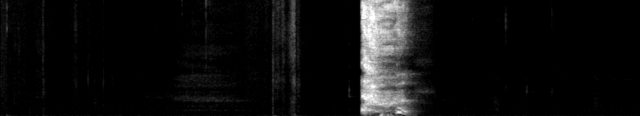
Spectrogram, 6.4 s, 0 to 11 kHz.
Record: {"cough_length": "6.4 s", "cough_amplitude": 9855, "cough_signal_mean_std_ratio": 0.22, "survey_phase": "beta (2021-08-13 to 2022-03-07)", "age": "18-44", "gender": "Female", "wearing_mask": "No", "symptom_cough_any": true, "smoker_status": "Never smoked", "respiratory_condition_asthma": false, "respiratory_condition_other": false, "recruitment_source": "REACT", "submission_delay": "2 days", "covid_test_result": "Negative", "covid_test_method": "RT-qPCR"}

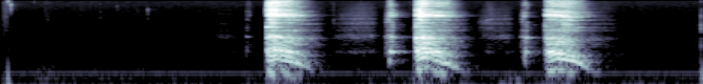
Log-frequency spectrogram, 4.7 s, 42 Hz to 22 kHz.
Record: {"three_cough_length": "4.7 s", "three_cough_amplitude": 4837, "three_cough_signal_mean_std_ratio": 0.35, "survey_phase": "beta (2021-08-13 to 2022-03-07)", "age": "18-44", "gender": "Male", "wearing_mask": "No", "symptom_none": true, "smoker_status": "Never smoked", "respiratory_condition_asthma": false, "respiratory_condition_other": false, "recruitment_source": "REACT", "submission_delay": "1 day", "covid_test_result": "Negative", "covid_test_method": "RT-qPCR"}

